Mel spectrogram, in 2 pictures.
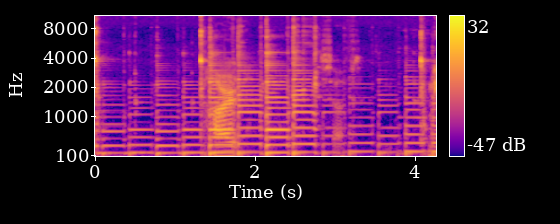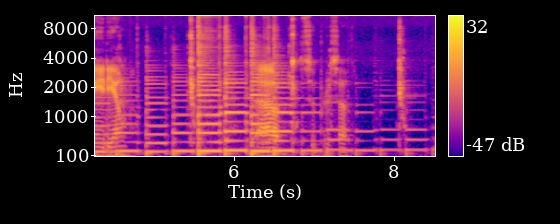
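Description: Acoustic guitar playing a chromatic finger exercise as a steady run of single picked notes, louder in the middle and softer toward the end, as a dynamics drill.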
